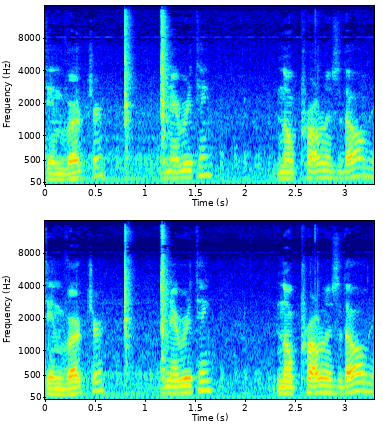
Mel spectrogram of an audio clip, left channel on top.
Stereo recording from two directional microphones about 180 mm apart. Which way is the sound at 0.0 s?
45° right (ahead or behind).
